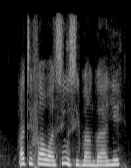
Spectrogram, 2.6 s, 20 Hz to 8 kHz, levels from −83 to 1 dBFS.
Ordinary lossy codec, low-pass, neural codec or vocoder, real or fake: AAC, 32 kbps; 7.2 kHz; vocoder, 44.1 kHz, 80 mel bands, Vocos; fake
